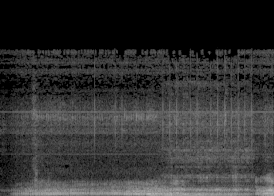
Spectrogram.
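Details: Maggii, a pet dog kept indoors, growls at her owner's snoring: a low, rough, continuous rumble holding steady for about four seconds, rising slightly in strength toward the end, with no other voices.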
